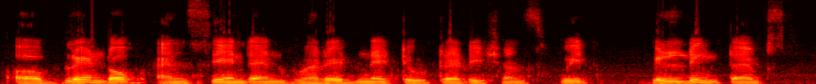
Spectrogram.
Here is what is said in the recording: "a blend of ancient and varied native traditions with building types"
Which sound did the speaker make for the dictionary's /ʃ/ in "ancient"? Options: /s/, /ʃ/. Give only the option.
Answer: /s/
